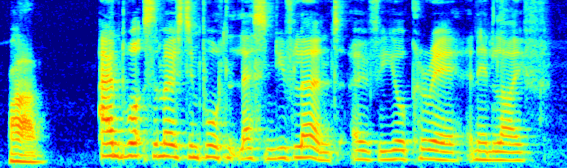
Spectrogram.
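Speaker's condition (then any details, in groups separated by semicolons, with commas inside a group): No condition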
